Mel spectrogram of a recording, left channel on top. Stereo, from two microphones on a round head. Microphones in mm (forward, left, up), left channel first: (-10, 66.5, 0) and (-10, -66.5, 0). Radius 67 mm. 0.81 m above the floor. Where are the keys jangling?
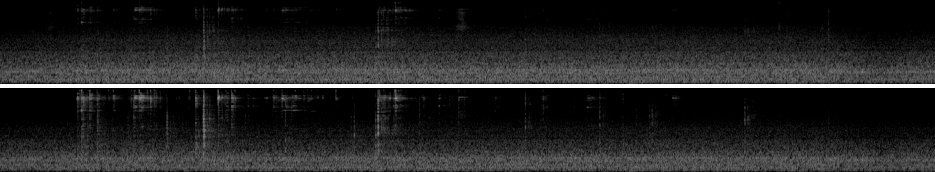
85° right, 1.4 m; by 8.6 s 65° right (ahead or behind), 10 m.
